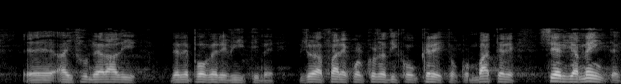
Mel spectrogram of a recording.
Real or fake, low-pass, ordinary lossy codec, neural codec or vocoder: fake; 5.4 kHz; none; codec, 16 kHz, 16 kbps, FreqCodec, smaller model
